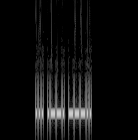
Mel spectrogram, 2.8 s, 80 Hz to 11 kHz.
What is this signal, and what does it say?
Morse code, heard as a keyed tone, about 40 wpm, 700 Hz. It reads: SP8
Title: Callsign Prefixes for Top 25 DXCC - Repeated 3x - 40wpm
